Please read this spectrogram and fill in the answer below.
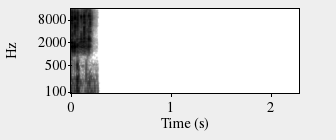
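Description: A brief, bright, mostly high-pitched sound effect for the animated channel logo, ending about a quarter second in, followed by dead digital silence.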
